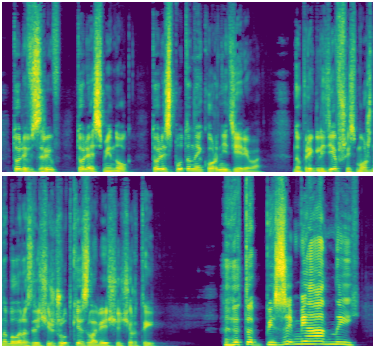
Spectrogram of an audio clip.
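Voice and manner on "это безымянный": very high, quavering, trembling cry. Narrator reading the Eist's line on seeing the emblem; trembling cry. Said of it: "дрожащим голосом вскрикнул эйст".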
